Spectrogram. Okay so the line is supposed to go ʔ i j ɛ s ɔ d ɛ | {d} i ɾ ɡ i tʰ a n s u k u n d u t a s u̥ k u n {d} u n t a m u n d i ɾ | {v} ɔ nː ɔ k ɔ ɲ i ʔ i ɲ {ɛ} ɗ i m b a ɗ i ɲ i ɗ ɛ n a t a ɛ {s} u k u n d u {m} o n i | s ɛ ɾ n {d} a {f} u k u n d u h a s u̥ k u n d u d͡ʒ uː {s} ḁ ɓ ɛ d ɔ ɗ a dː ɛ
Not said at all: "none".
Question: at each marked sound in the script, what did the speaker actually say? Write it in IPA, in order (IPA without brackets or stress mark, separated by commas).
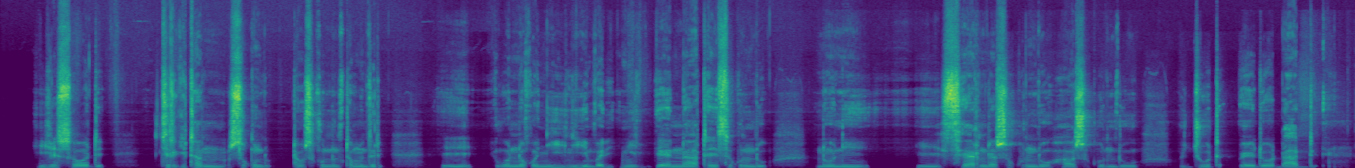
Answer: d͡ʒ, d, w, i, s, n, d, s, t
